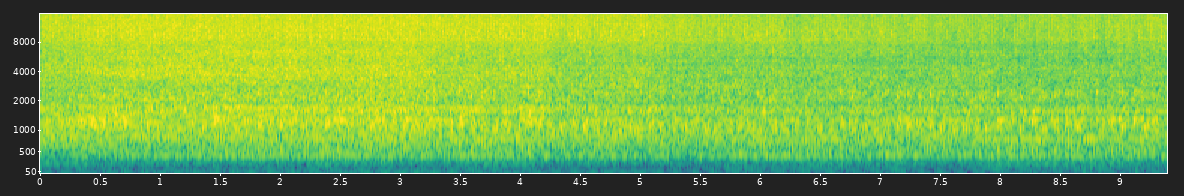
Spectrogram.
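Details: Lada Niva 21214, new car, cold engine at idle: light fairly regular tapping knock about three or four a second, localized to cylinder 4 on the manifold side, disappearing after full warm-up to 70–80 °C; cause unknown.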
